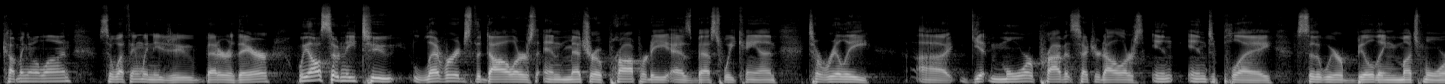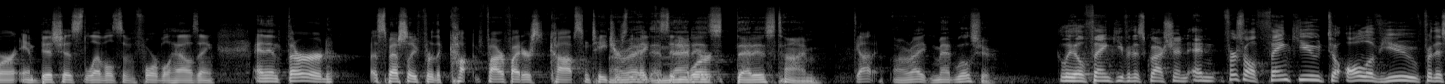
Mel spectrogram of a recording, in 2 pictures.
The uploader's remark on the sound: Seven candidates took part in the forum, which was held at the Honey Alexander Center in front of a live audience.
